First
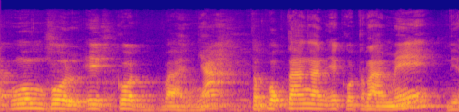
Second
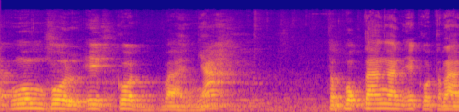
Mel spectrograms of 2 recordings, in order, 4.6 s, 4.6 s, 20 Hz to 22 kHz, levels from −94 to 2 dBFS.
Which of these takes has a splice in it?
first; 1 cut; at 2.3 s

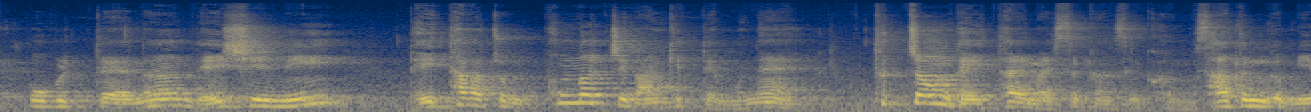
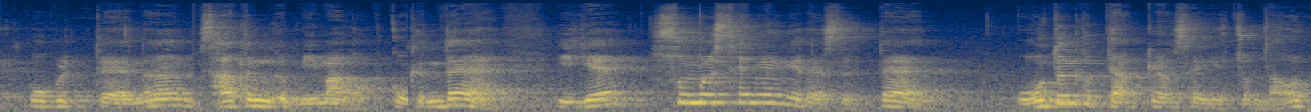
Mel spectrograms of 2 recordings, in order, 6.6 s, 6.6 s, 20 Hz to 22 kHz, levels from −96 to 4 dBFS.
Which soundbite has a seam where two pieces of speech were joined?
second; 2 cuts; at 1.0 s, 2.1 s

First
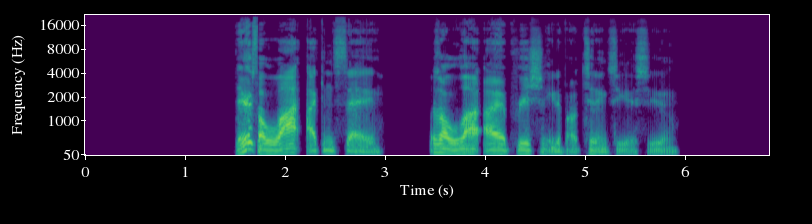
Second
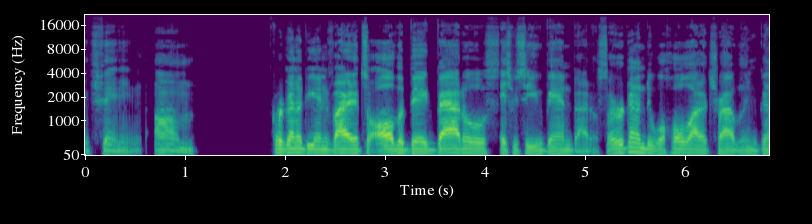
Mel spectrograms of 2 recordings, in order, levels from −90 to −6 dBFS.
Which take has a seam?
second; 1 cut; at 4.1 s

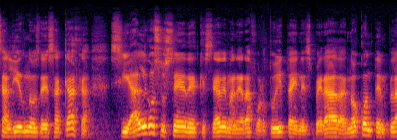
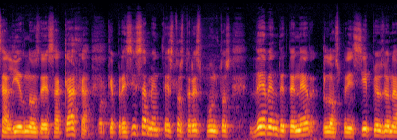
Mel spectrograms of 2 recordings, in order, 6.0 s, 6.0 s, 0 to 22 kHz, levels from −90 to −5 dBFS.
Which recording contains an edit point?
second; 1 cut; at 1.6 s

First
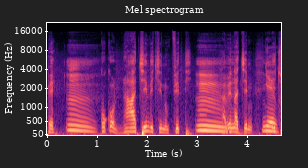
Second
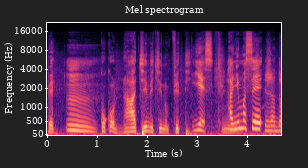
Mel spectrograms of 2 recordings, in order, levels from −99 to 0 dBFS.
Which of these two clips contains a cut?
second; 1 cut; at 2.8 s

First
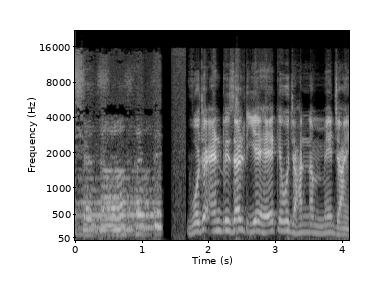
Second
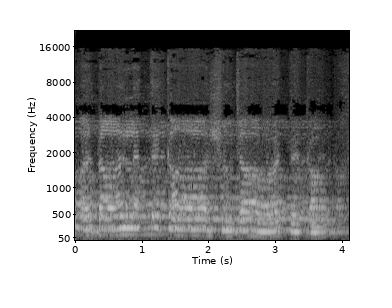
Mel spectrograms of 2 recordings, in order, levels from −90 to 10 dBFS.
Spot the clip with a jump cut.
first; 1 cut; at 1.3 s

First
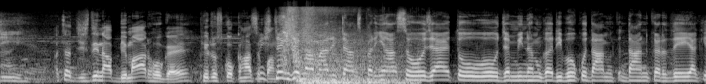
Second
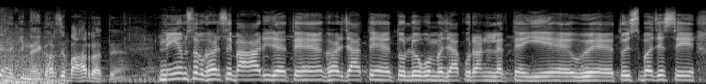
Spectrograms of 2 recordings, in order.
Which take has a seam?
first; 1 cut; at 2.7 s

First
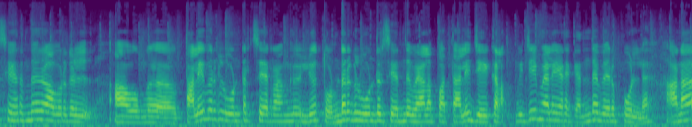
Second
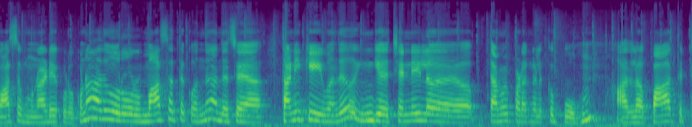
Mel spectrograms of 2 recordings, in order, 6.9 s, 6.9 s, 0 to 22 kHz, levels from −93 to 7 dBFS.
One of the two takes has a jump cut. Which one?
first; 2 cuts; at 1.0 s, 5.1 s

